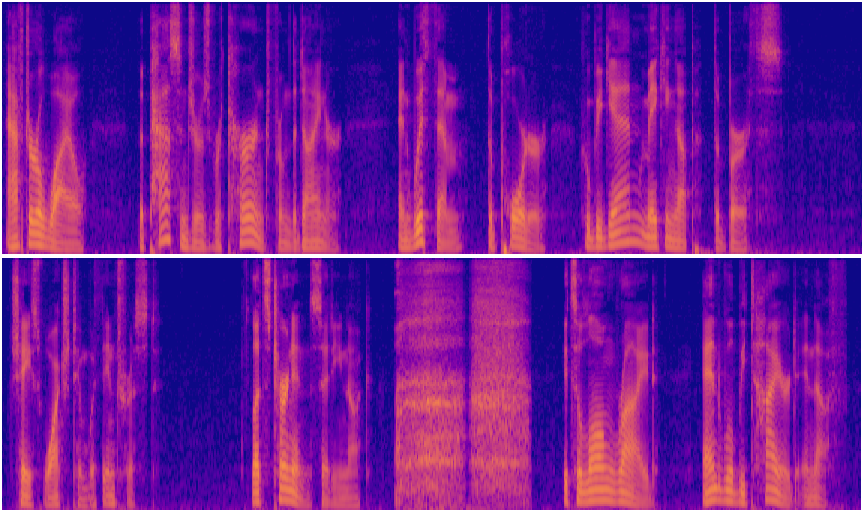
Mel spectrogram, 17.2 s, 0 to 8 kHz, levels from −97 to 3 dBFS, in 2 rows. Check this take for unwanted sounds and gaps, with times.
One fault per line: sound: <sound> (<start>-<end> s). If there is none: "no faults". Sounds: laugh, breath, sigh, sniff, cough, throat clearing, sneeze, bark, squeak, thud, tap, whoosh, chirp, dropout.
sound: breath (12.5-13.9 s)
